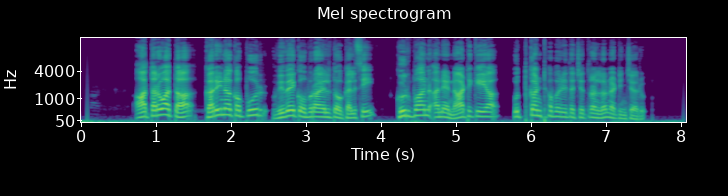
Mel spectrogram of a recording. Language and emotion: Telugu, neutral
